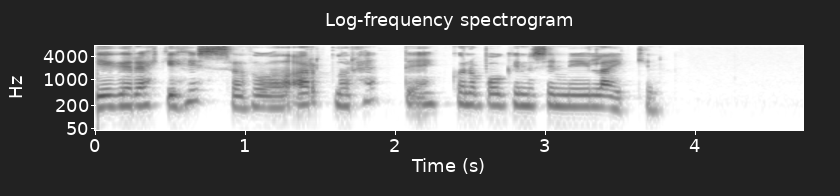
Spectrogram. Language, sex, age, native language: Icelandic, female, 40-49, Icelandic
